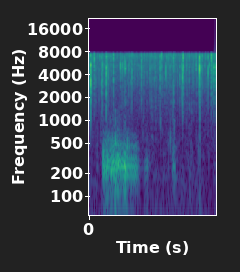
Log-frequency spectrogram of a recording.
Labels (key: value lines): label: biophony, growl
recorder: SoundTrap 600 or HydroMoth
